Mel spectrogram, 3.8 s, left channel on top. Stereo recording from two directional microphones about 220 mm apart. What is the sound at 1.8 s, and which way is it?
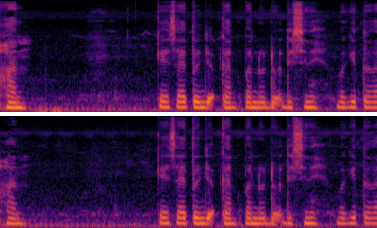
Speech, 5° left (ahead or behind).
